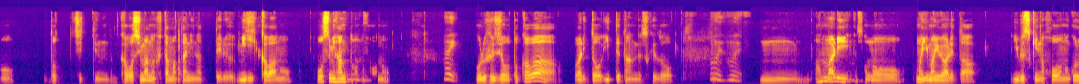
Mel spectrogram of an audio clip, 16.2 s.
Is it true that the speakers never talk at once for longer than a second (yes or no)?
yes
